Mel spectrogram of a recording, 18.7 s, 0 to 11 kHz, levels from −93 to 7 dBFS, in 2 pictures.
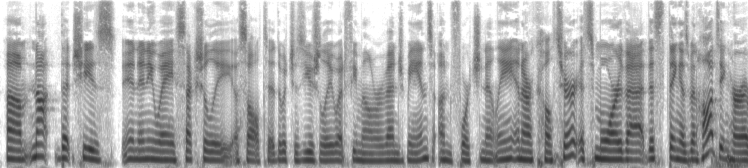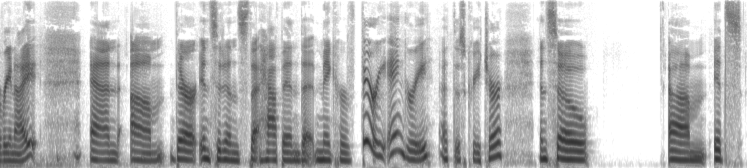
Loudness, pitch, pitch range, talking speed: -20 LUFS, 170 Hz, 155-185 Hz, 160 wpm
